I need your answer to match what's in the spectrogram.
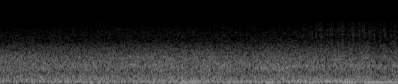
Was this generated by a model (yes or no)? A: no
